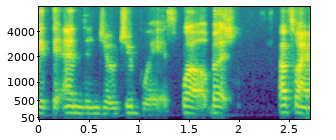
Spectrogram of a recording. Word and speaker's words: Ojibwe: sure on it because the w e at the end's pronounced way is is that's how they would pronounce w at the end and ojibwe as well but that's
